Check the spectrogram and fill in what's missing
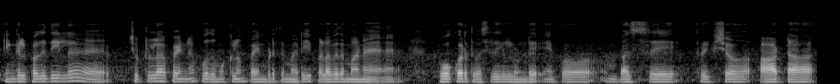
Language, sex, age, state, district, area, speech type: Tamil, male, 18-30, Tamil Nadu, Erode, rural, spontaneous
